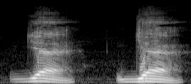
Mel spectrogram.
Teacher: makna nafas tertahan dia tertahan kerana kita bawa daripada Tengah lidah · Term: jahar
